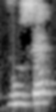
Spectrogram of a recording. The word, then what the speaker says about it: vous êtes: And why we are pronouncing vous êtes again? So there is E is a vowel, so that vowel sound must be connected with the previous consonant sound. So that's why there is a linking of the vowel and the consonant sound.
